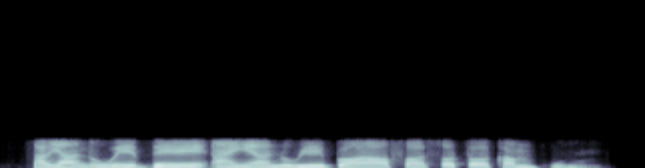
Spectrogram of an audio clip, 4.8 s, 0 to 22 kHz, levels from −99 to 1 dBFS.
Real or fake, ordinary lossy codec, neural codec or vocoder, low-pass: fake; none; codec, 16 kHz, 0.5 kbps, FunCodec, trained on Chinese and English, 25 frames a second; 3.6 kHz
